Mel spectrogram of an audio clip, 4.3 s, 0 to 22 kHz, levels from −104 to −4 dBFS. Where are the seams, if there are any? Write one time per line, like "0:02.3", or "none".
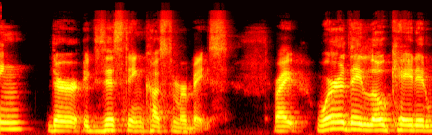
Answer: none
